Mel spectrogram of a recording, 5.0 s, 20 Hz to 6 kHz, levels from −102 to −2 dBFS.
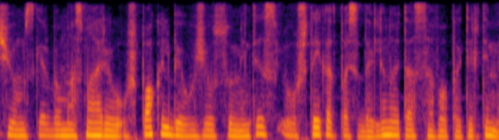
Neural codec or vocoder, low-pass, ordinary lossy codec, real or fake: none; 5.4 kHz; AAC, 48 kbps; real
